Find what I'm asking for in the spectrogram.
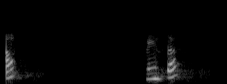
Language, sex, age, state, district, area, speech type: Tamil, female, 18-30, Tamil Nadu, Nagapattinam, rural, conversation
